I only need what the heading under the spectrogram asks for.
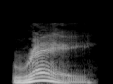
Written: rey

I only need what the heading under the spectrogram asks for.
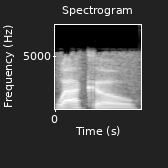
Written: whacko

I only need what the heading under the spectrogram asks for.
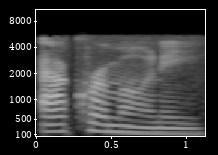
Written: acrimony

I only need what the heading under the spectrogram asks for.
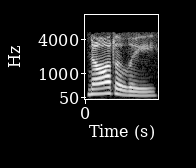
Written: naughtily

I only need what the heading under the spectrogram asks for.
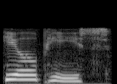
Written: heelpiece

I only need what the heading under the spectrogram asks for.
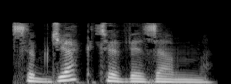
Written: subjectivism

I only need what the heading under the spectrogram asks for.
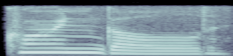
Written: Korngold

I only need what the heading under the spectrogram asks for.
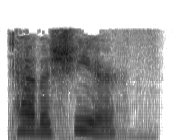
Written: tabasheer

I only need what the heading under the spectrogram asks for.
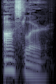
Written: ostler

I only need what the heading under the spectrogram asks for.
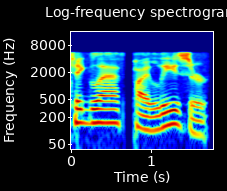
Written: Tiglath-pileser III

